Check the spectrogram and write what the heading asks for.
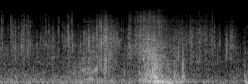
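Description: Loose plastic shrink wrap crinkling and plastic smoothie bottles knocking together as they are handled, with a louder rustle and clunk about one and a half seconds in.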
